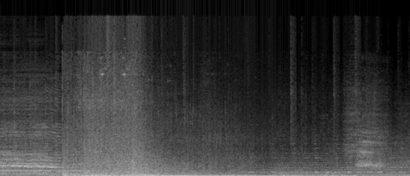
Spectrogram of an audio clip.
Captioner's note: explosion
